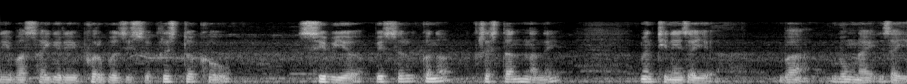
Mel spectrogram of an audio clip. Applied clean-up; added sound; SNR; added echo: none; none; none; reverberation time 0.1 s.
